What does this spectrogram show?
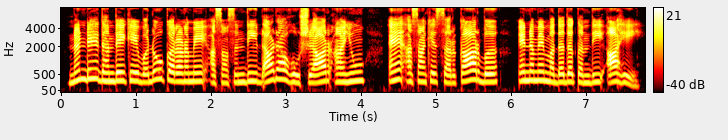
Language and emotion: Sindhi, neutral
